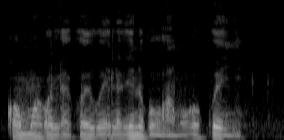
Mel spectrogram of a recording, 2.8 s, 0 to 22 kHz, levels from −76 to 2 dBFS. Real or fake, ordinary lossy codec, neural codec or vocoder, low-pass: fake; none; vocoder, 44.1 kHz, 128 mel bands, Pupu-Vocoder; none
